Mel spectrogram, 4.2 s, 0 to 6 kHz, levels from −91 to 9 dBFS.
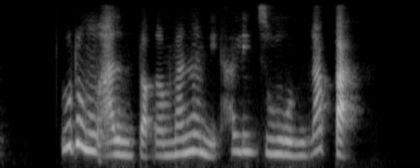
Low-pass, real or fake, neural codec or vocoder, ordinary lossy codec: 5.4 kHz; fake; codec, 16 kHz, about 1 kbps, DyCAST, with the encoder's durations; Opus, 64 kbps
